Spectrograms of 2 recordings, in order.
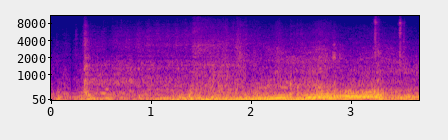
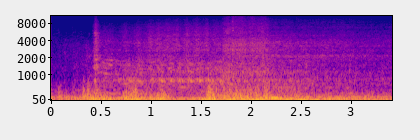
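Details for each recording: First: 1988 Ski Supreme boat engine, hot restart after 8-9 minutes at the dock following vapor lock trouble: catches after cranking with a little gas and settles into a deep, slightly uneven idle that builds steadily; warm restart now good. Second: 1988 Ski Supreme boat engine, hot restart after 8-9 minutes sitting at the dock following laps: cranking drone with a few stumbling pops but won't catch.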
